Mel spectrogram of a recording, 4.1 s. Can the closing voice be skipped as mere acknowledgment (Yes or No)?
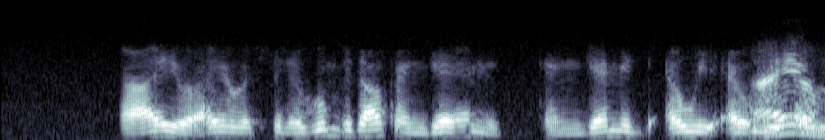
No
